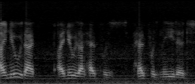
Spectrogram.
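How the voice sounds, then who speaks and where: An Irish-accented man speaks at a moderate pace. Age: 20s. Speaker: radio presenter and former teacher, humanitarian volunteer. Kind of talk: radio interview.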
